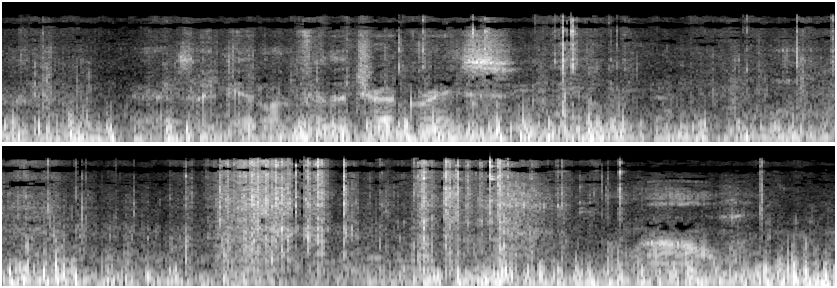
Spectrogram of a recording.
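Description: Indistinct background voices over a low wind rumble on the microphone, with small diecast toy cars clicking and rattling against each other as they are picked out of a plastic bin, most clearly about five seconds in.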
